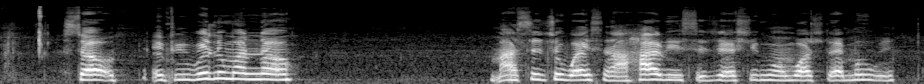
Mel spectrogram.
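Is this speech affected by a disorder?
Yes: ALS; affects hands.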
